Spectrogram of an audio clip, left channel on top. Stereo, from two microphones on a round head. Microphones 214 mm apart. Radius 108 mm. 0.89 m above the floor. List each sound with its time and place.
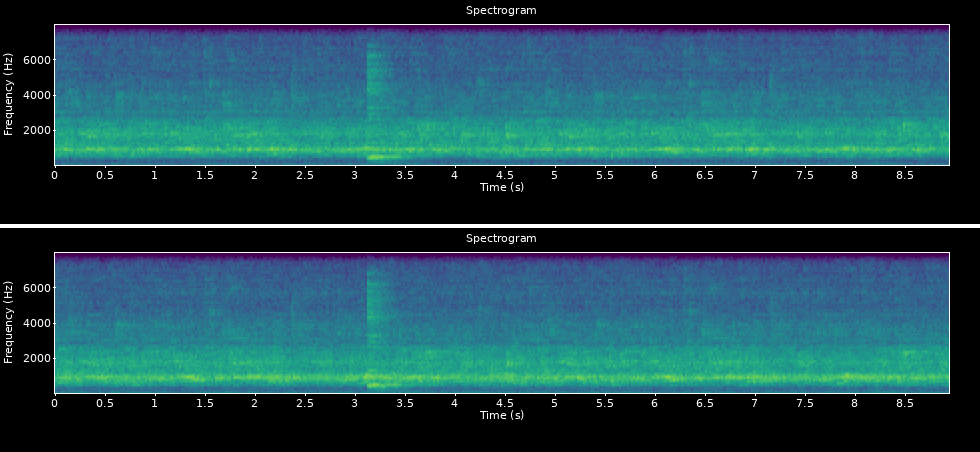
0.0 s running water: 40° left (ahead or behind), 3.5 m
3.1 s a cowbell: 15° left (ahead or behind), 2.5 m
